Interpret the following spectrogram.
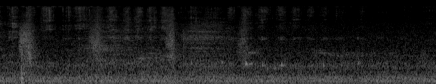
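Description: A manual toothbrush scrubbing teeth: a quick, irregular series of short scratchy strokes that thin out after about two seconds, over a faint steady low hum.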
